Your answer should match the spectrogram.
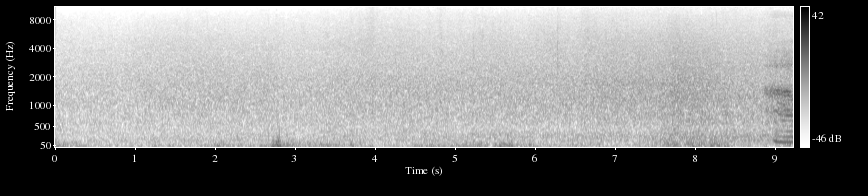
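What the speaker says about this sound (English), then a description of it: "Ah, the wind." Wind blows hard and steady across an exposed stone ridge in the Uwharrie forest, a broad roaring buffet over the microphone with gusts swelling and falling, no voices heard.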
